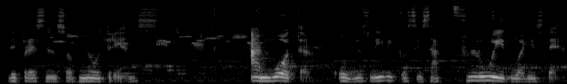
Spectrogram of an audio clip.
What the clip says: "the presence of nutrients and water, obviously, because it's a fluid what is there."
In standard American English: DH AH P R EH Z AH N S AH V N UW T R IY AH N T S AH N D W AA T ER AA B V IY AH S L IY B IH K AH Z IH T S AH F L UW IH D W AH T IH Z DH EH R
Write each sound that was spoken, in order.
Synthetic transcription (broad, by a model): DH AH P R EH S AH N S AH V N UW T R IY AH N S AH N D W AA T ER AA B IY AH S L IY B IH K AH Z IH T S AH F L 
